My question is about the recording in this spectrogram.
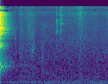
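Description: A sharp click right at the start that dies away within a fraction of a second, then quiet room tone with a faint low hum.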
